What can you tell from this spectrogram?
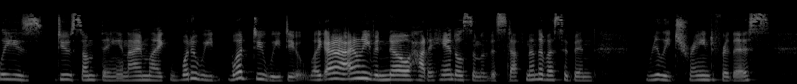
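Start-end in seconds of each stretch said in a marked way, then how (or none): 0.0-1.2 mock pleading voice. Speaker recounting what pleading parents said to them, mock-pleading as the parents. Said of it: "they were pleading".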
